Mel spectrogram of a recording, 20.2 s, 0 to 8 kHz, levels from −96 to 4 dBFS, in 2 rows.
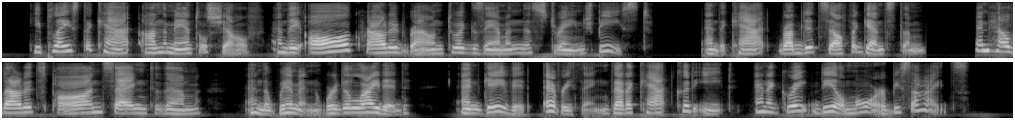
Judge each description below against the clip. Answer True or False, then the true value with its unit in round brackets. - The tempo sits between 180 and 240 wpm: False (160 wpm)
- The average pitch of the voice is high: True (200 Hz)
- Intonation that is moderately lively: True (4.4 semitones)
